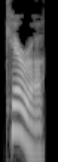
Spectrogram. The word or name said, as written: kaira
